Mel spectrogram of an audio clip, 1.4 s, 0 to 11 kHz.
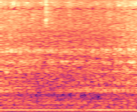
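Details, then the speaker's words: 2015 Ford F150 turbo engine first start after exhaust manifold, turbo and turbo cooling line install, engine cover off, passenger side; steady even idle, no knocks or hiss, doesn't sound too bad, a little smoky, no leaks. "All the ducting Don't sound too bad. A little smoky."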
